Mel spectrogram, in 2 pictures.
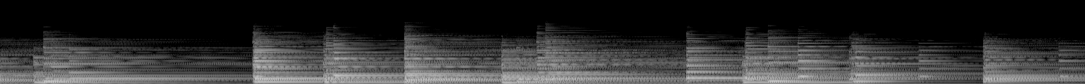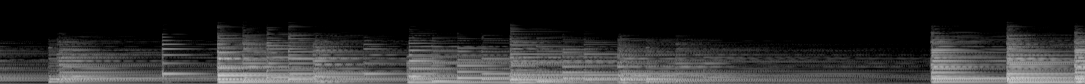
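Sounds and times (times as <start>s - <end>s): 
piano: 0.0s - 21.6s.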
